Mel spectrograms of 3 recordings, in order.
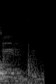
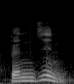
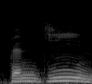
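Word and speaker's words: benzene: 벤젠. 바로 그 유명한 벤진. 아시겠죠? 이게 이제 옛날에도 얘기했지만 E가 E 장모음이에요. 그래서 이제 벤젠 이거는 이제 약간 이제 우리식 발음이고 원래 영어 표현은 벤진 아시겠죠?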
